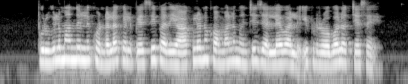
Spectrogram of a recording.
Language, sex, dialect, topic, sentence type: Telugu, female, Utterandhra, agriculture, statement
